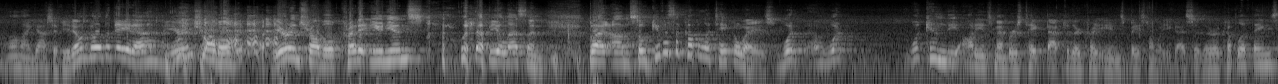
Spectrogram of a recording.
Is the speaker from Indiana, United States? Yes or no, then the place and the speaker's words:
no; San Diego, California, United States; Minds in San Diego. I almost forgot where I was for a second. I'm in my hometown.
